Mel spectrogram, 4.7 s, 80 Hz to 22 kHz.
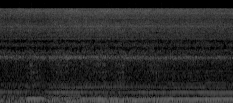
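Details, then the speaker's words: Philips PSG7014 steam iron after water pump replacement, reassembled and powered on: steady even electric buzz with constant low hum, no rattles or surging; water pump running normally. "Conectați cablul de alimentare și porniți mașina. Ar trebui să auziți pompa de apă funcționând și aburul ar trebui să înceapă să"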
